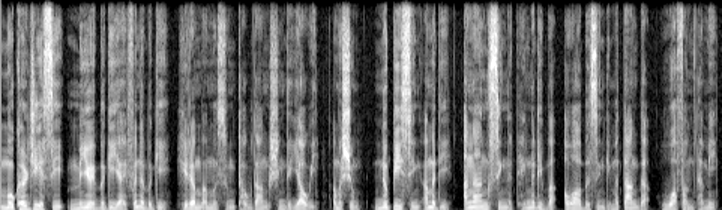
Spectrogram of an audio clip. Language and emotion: Manipuri, neutral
